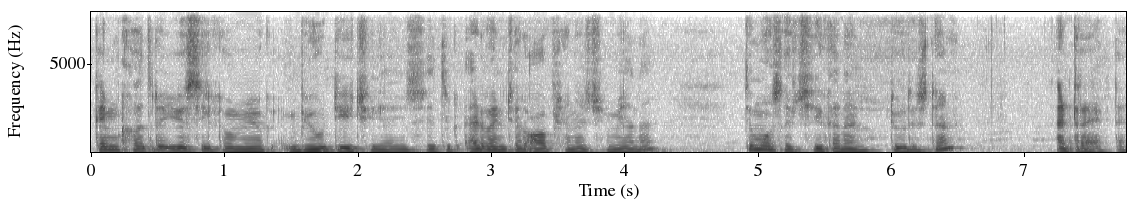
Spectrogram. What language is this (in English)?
Kashmiri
